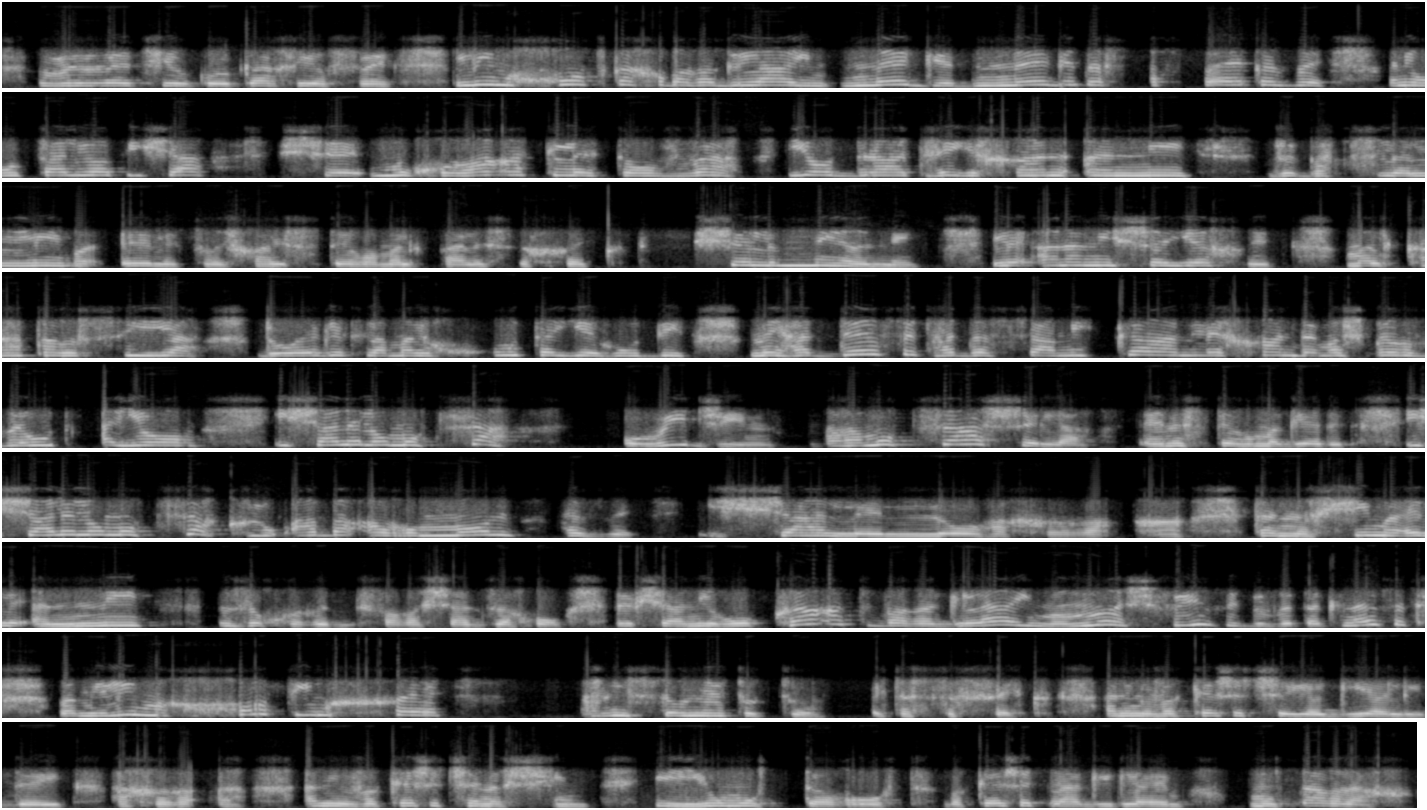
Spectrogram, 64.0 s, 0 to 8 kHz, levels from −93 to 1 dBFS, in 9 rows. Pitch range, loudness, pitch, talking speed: 225-300 Hz, -23 LUFS, 260 Hz, 95 wpm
